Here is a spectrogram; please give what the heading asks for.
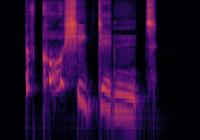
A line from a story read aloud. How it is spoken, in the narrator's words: Porcelain scoffed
